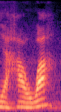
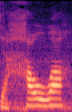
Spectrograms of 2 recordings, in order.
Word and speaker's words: Yahawah: like a U, but the pronunciation is more rounded like a U.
